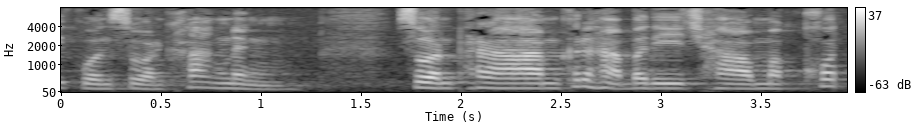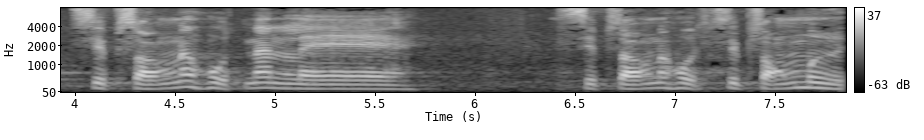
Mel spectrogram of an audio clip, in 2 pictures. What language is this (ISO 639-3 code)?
tha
